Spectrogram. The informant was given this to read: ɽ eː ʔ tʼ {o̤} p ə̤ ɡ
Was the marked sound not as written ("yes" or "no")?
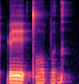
yes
